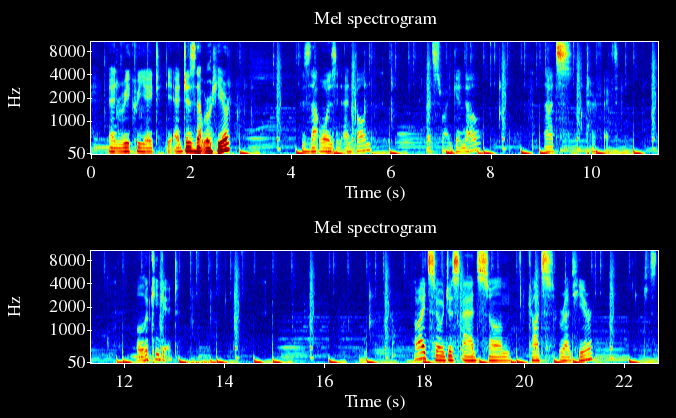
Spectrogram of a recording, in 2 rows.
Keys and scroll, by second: 0.1 2, 2.3 x, 2.6 b, 5.6 3, 9.6 e, 10.2 3.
